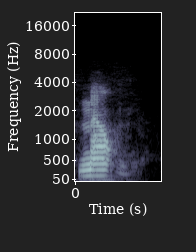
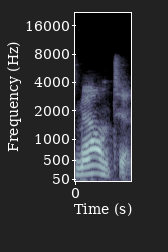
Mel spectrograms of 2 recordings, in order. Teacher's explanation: You didn't hear me say a T there, did you? I mumbled it, mountain.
